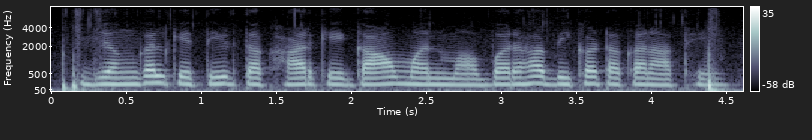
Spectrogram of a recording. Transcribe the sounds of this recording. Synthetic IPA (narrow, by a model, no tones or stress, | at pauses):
d͡ʒə̃ŋɡəlket̪iːɽt̪əkʰaːɾkeɡãːwmənmãbəɾɦəbikəʈəkənaːt̪ʰeː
